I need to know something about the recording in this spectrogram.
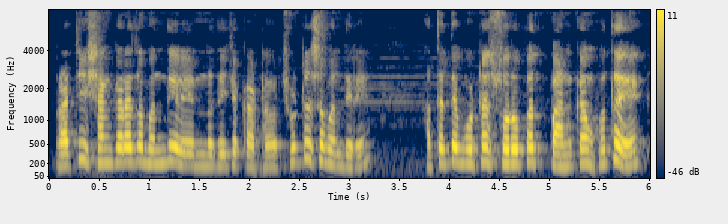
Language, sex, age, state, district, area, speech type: Marathi, male, 45-60, Maharashtra, Nashik, urban, spontaneous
